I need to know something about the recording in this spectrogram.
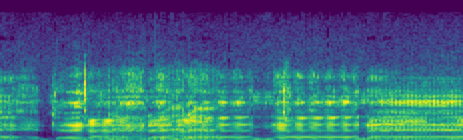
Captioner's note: humming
